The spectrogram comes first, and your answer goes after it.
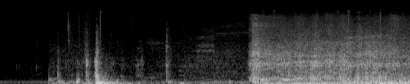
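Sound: truck engine running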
